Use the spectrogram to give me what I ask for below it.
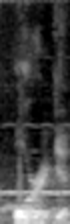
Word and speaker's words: Oregon: Okay, let's quickly go over this; Oregon (oar-eh-gun, not oar-eh-gone), Willamette (will-ām-it, not will-im-it), Clackamas (clack-uh-mas, not clakāmus).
